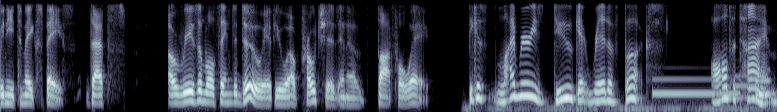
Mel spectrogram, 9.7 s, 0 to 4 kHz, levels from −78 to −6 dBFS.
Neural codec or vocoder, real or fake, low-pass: none; real; 3.6 kHz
